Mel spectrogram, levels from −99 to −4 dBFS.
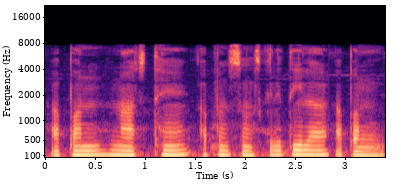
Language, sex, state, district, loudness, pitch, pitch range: Chhattisgarhi, male, Chhattisgarh, Raigarh, -15 LUFS, 115 Hz, 110-120 Hz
